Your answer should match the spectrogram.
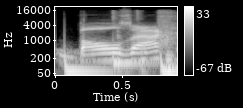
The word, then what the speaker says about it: Balzac: This one was in Balzac, Alberta. Make sure you really pronounce the Z in that.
